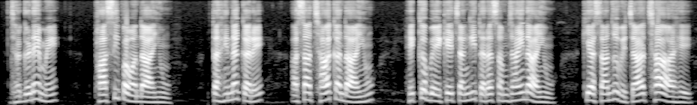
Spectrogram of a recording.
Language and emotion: Sindhi, neutral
